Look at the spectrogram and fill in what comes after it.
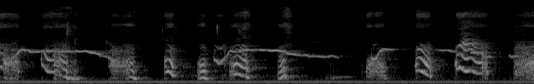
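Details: One-week-old Doberman puppies feeding and sleeping, siblings jostling for a spot: high whining whimpers, long falling whistles and short yelps overlapping from several pups, with a steady low electrical hum beneath.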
